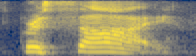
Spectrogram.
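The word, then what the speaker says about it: grisaille: white Chalk in it grasai so yes it has a weird pronunciation precise from the French so you would produce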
